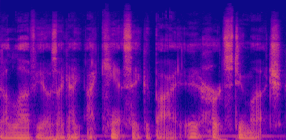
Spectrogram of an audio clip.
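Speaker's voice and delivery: quiet, aching I love you; soft goodbye. Retold or imitated. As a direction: hold back the tears and keep it low. Tender farewell to Nanny, retold.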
